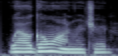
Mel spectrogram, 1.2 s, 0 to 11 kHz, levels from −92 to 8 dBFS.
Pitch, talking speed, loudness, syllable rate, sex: 160 Hz, 205 wpm, -14 LUFS, 5.2 syllables/s, female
